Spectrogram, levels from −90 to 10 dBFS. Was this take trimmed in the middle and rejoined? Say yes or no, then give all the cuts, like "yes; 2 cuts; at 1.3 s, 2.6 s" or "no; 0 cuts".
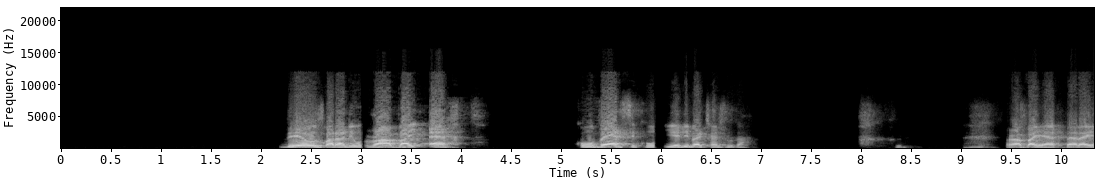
yes; 3 cuts; at 2.6 s, 3.0 s, 5.9 s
